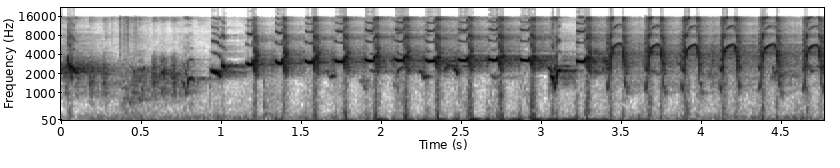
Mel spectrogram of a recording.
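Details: Javan pied starling in full, varied song: a rising slurred opening, then a quick series of sharp ringing notes, ending in repeated looping whistled phrases at a brisk pace.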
